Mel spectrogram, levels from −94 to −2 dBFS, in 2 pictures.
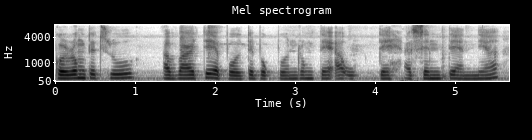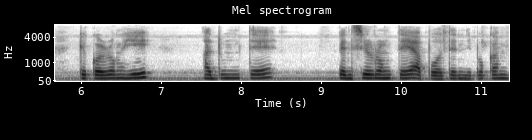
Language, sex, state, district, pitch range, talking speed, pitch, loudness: Mizo, female, Mizoram, Aizawl, 170-190 Hz, 195 wpm, 180 Hz, -19 LUFS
